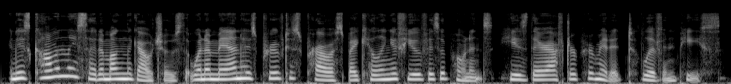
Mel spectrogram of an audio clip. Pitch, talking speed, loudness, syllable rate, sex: 240 Hz, 245 wpm, -15 LUFS, 6.3 syllables/s, female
